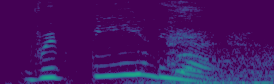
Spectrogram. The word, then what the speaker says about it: Revelio: Revelius. You're saying it wrong. Ugh, Revelia. Much better. Oh, shut up. Wait. Accio. Revelio.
